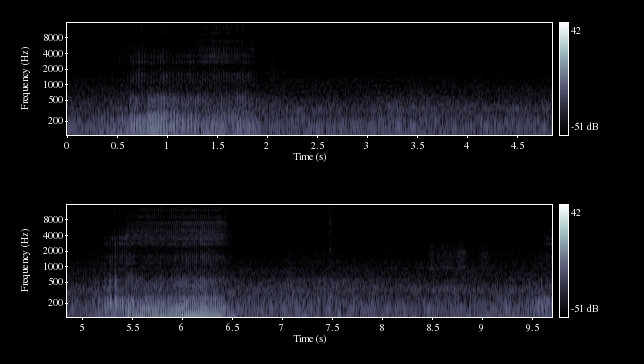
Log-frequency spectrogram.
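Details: Chow Chow snoring: two deep, rasping snores, each lasting about a second and a half, separated by a quiet pause of steady low breathing.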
